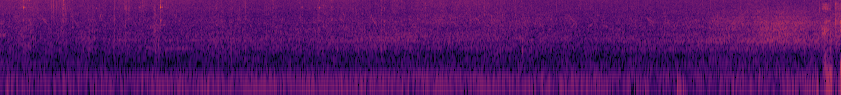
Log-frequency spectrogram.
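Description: A horse's hooves shifting on a dirt pen floor as it steps its hindquarters around, a few soft thuds over a steady low hum.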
